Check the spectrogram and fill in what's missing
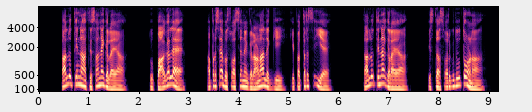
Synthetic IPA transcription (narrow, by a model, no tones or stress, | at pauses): t̪aːlut̪ɪnãt̪ɪsãnɛ̃ɡɐlaːja̰ | t̪upaːɡəlɛ | ɐpəɾsɛːbɐswaːsenɛ̃ɡɐlaːɽ̃alɐɡːikipɐt̪əɾəsiɛ | t̪aːlut̪ɪnãɡɐlaːja | t̪ɪsd̪aswɐɾɡd̪uːt̪ɦoːɽ̃a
